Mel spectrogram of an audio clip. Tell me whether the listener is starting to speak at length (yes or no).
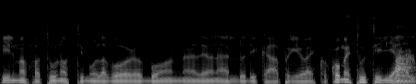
no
